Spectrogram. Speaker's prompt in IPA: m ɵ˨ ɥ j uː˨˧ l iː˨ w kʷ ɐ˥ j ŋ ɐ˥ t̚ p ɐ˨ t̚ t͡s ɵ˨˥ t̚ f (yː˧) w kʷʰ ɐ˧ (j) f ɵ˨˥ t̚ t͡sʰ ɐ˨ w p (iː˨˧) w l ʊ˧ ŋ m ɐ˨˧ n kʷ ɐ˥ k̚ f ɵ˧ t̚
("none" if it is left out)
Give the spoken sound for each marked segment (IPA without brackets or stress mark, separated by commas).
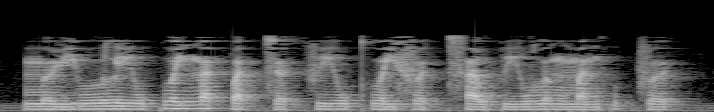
iː˧, j, iː˨˧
